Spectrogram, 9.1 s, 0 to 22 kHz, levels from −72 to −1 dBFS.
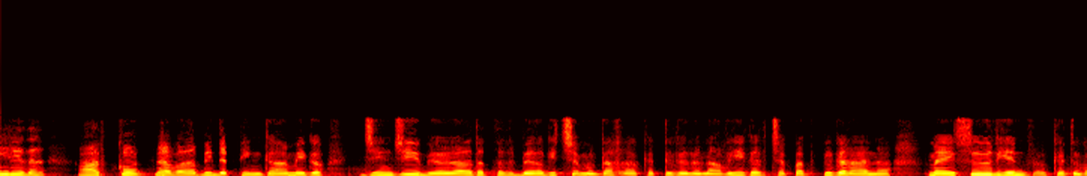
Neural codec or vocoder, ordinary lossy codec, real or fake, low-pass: codec, 16 kHz in and 24 kHz out, 0.4 kbps, LongCat-Audio-Codec, two codebook decoder; none; fake; 7.2 kHz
